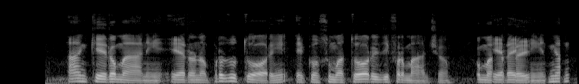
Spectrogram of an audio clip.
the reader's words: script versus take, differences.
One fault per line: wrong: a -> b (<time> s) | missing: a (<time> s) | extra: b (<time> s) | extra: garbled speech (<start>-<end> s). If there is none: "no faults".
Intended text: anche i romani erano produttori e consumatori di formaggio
extra: garbled speech (4.8-5.7 s)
